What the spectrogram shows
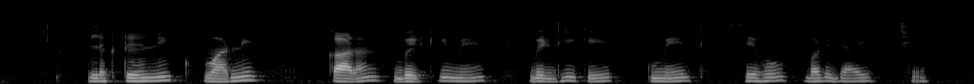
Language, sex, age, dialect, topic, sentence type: Magahi, female, 31-35, Western, banking, statement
